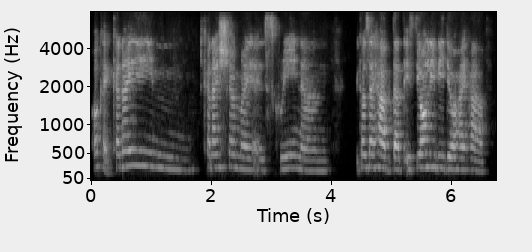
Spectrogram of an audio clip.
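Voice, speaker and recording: A woman's voice: fairly high pitch, unhurried, fairly bright tone, highs cut off. A woman moderating an online roundtable, speaking hesitantly and politely. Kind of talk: online meeting chat.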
